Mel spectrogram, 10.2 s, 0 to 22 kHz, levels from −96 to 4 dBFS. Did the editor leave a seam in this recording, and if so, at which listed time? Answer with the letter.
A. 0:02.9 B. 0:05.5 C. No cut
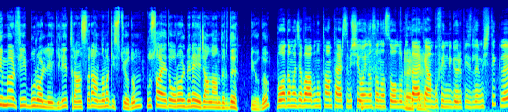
B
